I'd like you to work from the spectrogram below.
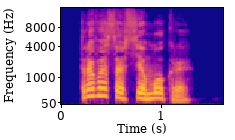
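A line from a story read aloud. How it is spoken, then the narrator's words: Sad. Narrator (Russian): грустно сказала Мэри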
